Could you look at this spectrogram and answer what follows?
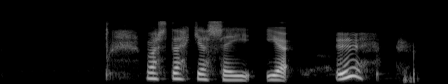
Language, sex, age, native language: Icelandic, female, 10, Icelandic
